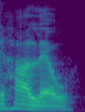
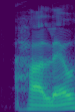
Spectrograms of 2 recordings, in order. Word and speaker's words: Halel: Esses seis salmos são salmos que são conhecidos como salmos de ralel. Halel se escreve H a l e l e são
